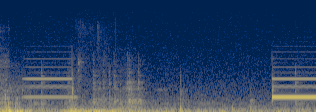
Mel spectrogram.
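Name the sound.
telephone ringing tone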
